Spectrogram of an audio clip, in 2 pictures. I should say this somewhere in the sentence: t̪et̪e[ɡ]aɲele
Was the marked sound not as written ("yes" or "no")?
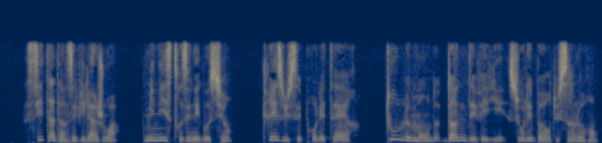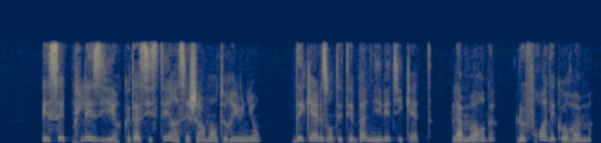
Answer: yes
